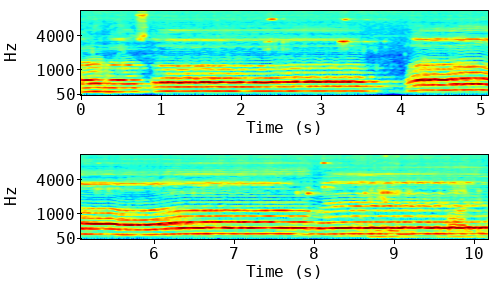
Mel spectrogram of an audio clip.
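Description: Male cantors chanting Byzantine chant in Greek, drawn out on long, held melismatic notes. The chant comes in two phrases with a short breath break about four seconds in.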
